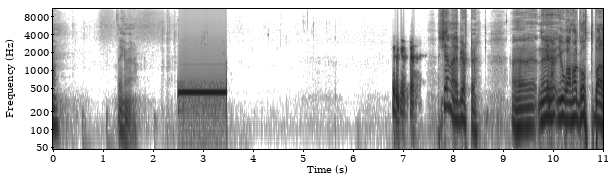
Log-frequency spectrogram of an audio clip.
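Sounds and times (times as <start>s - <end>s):
speech: 1.3s - 1.7s, 6.8s - 8.6s, 9.2s - 10.9s
telephone ringing tone as an outgoing call is placed: 2.5s - 3.5s.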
